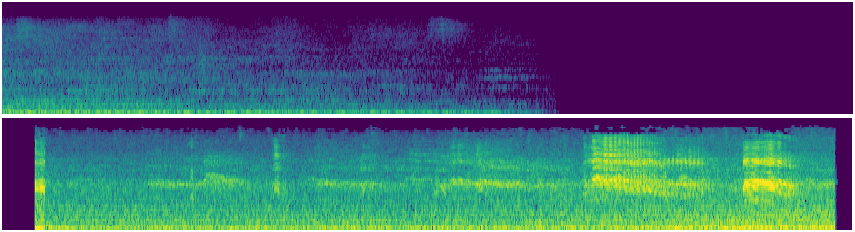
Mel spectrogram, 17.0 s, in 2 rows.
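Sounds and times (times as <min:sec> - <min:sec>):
steady low rumble: 0:00.0 - 0:05.0
birds calling: 0:09.9 - 0:16.8.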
